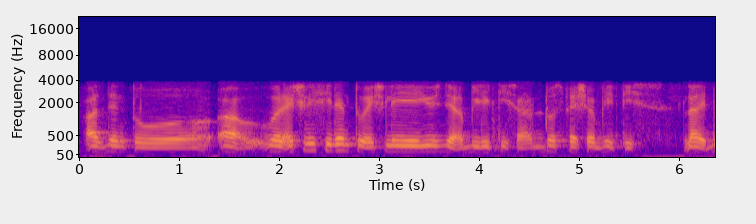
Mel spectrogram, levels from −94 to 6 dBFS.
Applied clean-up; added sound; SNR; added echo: none; none; none; none.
